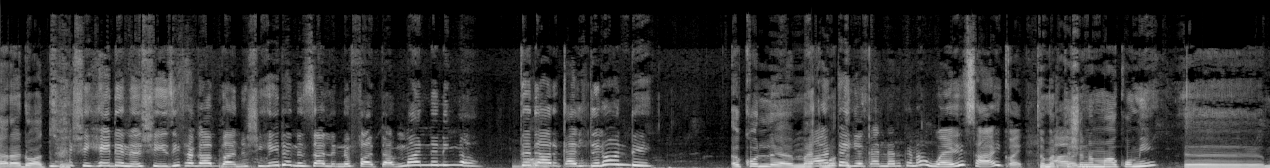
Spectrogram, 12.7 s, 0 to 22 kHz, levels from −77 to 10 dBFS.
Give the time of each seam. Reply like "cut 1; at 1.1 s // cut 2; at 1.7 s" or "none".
cut 1; at 0.7 s // cut 2; at 5.1 s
